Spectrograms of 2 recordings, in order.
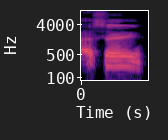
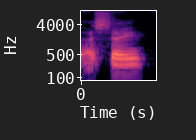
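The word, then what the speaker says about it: Achane: Ashane. Thank you, Ashane.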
